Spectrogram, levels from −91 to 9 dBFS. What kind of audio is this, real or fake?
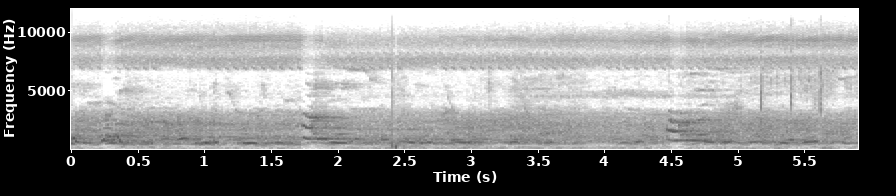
real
